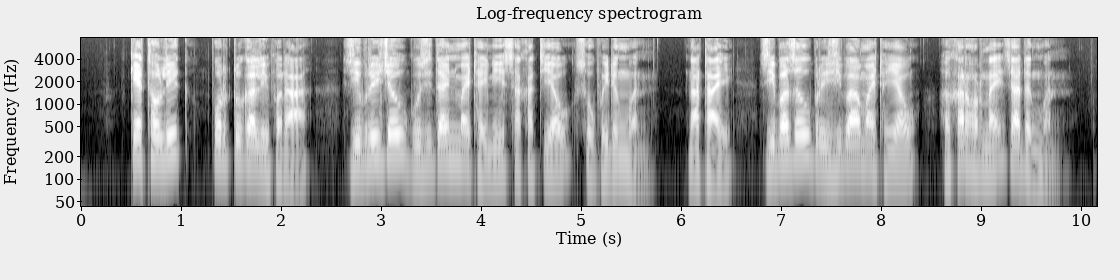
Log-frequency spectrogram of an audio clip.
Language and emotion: Bodo, neutral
